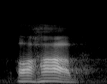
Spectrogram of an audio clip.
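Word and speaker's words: Ahav: And you pronounce it like this. Ahab.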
